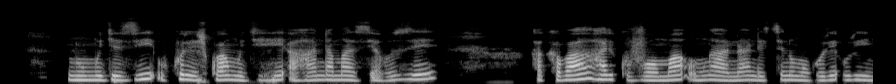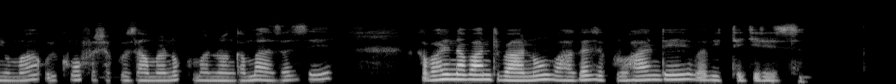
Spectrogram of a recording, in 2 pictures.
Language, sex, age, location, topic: Kinyarwanda, female, 18-24, Kigali, health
